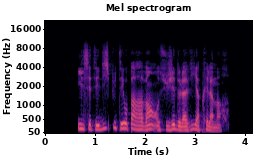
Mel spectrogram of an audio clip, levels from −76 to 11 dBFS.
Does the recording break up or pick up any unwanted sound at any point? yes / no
no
